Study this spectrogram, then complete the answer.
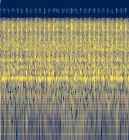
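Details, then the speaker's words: Engine recently serviced, rough idle blamed on leaking valves by another shop: even, steady idle with a smooth, unbroken note and no hiss or puffing, so the valves seal fine. "kalau kita bandingkan dengan suara mesin ini ini tidak bocoranteng k"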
